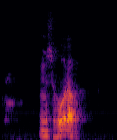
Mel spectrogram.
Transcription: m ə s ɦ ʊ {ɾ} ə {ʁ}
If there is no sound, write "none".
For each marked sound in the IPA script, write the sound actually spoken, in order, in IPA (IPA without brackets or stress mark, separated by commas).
ɾ, ʁ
